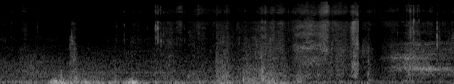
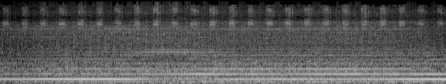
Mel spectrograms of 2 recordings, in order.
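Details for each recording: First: 2012 Acura TL after alternator replacement (earlier wouldn't restart after driving, battery replaced), in very cold weather: engine settles into a steady even low hum with no knock, squeal or whine; normal idle. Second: 2012 Acura TL at idle in very cold weather, battery recently replaced: steady low whine over an even idle with faint rapid ticking; failing alternator whining, suspected of charging intermittently and not charging while whining, to be replaced.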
